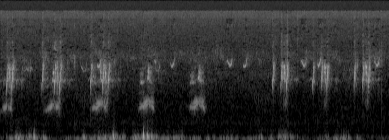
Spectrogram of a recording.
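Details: Calling black francolin (kala teetar): a run of harsh, stuttering phrases, each with a lower note and a scratchy upper part, roughly once a second. Small high chirps from other birds and low wind rumble sit beneath.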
